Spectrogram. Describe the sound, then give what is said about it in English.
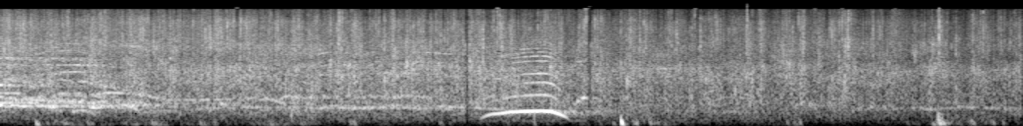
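A crowd claps steadily throughout for a kids' panel in the morning, a dense, even patter of applause, with one rising and falling whoop rising above it about halfway through and a sharp clap-like snap right after. “So please give a big round of applause for our kid panel this morning.”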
